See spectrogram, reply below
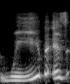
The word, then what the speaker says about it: Wiebe: So today I have Nyla Weeb.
